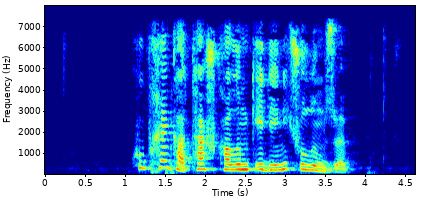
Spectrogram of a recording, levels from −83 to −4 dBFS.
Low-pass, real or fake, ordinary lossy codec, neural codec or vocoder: 7.2 kHz; real; AAC, 48 kbps; none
